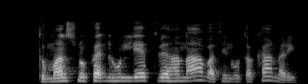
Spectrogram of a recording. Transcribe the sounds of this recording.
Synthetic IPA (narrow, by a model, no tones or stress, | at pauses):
θumanst̪nuːkʰvɛt̪nɪhunljɛːt̪vɪðhanːaːvaθɪnːuːt̪awkʰaːnaɾi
